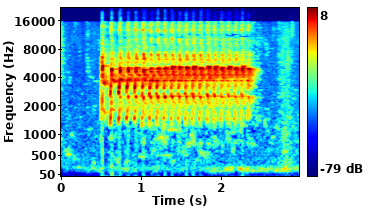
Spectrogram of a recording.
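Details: Kombo-type kecial white-eye giving a two-second burst of fast, bright, repeated chirps at high pitch with an even rhythm, ending cleanly. Faint low hum is audible underneath.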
